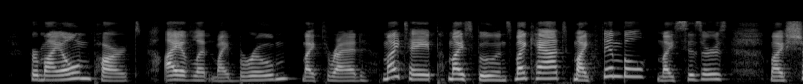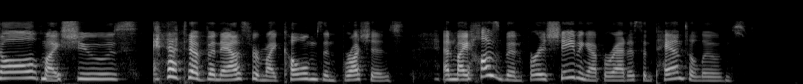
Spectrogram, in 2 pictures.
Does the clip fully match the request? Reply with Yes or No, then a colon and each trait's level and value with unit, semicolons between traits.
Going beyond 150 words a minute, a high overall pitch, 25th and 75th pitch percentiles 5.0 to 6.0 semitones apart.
Yes: average, 160 wpm; high, 225 Hz; wide, 5.4 semitones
